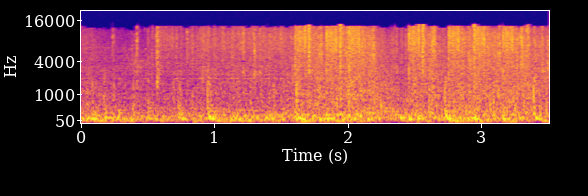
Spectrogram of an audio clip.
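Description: Pistol gunfire in the video game The Division, a dense run of rapid shots mixed with other weapons firing in a continuous loud barrage.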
